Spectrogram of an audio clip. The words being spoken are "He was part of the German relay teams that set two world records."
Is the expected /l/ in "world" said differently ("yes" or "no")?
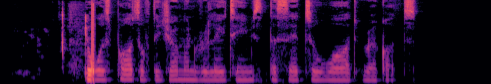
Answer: yes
